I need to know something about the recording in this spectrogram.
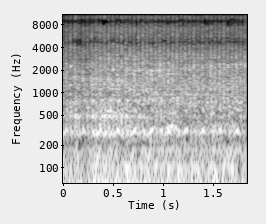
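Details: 1994 Isuzu Panther diesel, at 82°C with the thermostat refitted (none before): even, steady clatter without misses and no smoke; normal idle, idle and possibly nozzles still to be adjusted.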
